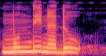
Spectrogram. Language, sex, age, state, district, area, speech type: Kannada, female, 18-30, Karnataka, Tumkur, rural, read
